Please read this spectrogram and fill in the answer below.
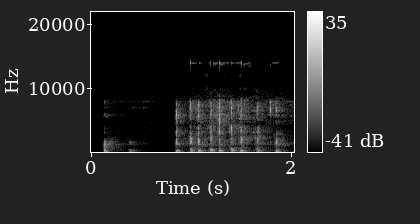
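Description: Computer keyboard keys tapped, used to step an animation back and forth frame by frame. Two taps, a short pause, then a quick run of taps at about eight a second.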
